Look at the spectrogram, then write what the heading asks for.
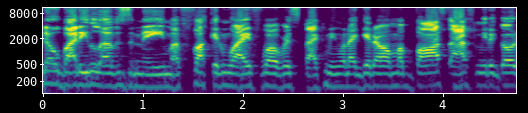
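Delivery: mock angry 1950s everyman voice, ranting. Acting out the shtick of an angry nineteen fifties guy: imitating an angry fifties everyman.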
